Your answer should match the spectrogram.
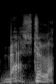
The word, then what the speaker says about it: Bastila: It's pronounced Bastila.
